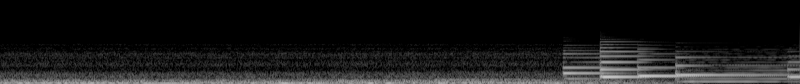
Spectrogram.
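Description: Steady low rumble of a moving car's road noise, then solo piano music starts about five and a half seconds in, a few single notes at a time, and the rumble fades out under it.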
